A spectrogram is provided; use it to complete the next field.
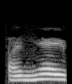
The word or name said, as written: ane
